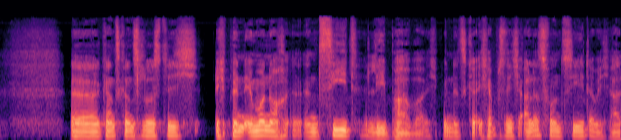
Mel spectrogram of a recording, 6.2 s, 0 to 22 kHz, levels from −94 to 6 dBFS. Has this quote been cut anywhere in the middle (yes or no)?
no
